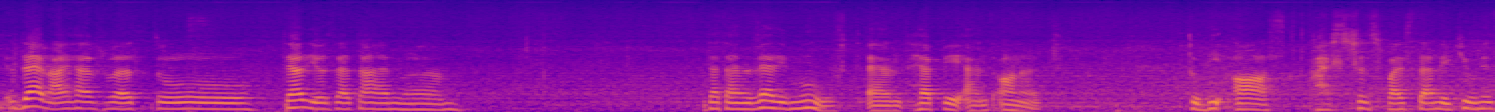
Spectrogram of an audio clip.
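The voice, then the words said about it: Non-native English accent. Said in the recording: “my language barrier and for my accent”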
